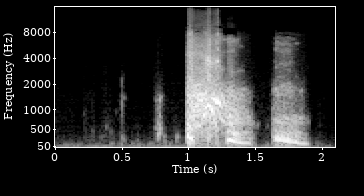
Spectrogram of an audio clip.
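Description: A man clearing his throat with two coughs about a second in, the first longer and louder than the second.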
